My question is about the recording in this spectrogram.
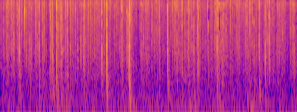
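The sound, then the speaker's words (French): Steady rain patters down, with scattered sharp drips and crackles over a soft, continuous hiss. It stays at an even, moderate level with no voices. “La pluie, c'est notre première porte d'entrée dans l'album qu'on va vous présenter aujourd'hui.”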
